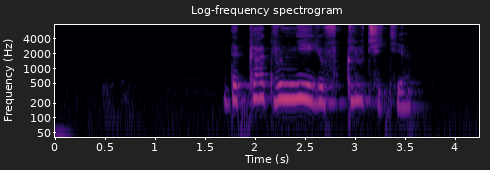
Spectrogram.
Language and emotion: Russian, angry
